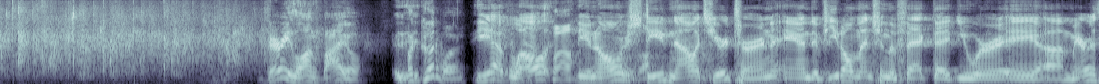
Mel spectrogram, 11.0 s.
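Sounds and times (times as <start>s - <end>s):
audience applause at a panel-style talk: 0.0s - 3.6s
speech: 2.7s - 10.9s.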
